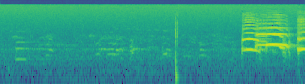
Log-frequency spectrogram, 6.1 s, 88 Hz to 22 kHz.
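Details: Common crane at Heinä-Suvanto nature reserve, Viitasaari, recorded 26 April 2011: faint scattered calls at first, a sharp click midway, then a loud, harsh, richly harmonic trumpeting call of about one second, with a brief second burst at the end.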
